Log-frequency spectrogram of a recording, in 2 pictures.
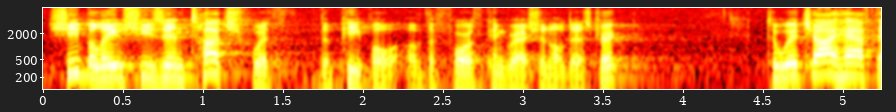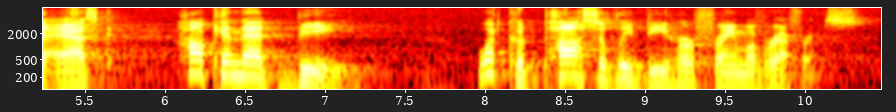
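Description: A middle-aged man with a bright, slightly high voice delivers a read campaign speech with measured emphasis. His voice rings out through a podium microphone in a large hall with a long echo. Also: big pitch swings. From Wisconsin. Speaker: political candidate. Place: large conference hall, indoors.

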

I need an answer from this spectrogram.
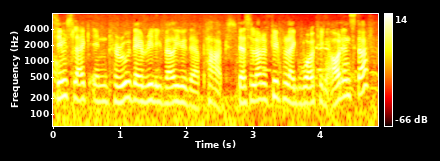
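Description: A man's voice: high voice, brisk. A young man vlogging outdoors in a city, chatty and upbeat, talking to viewers while speaking through a face mask, filmed on a handheld camera. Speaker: travel vlogger. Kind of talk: casual travel vlog. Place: outdoors in a city, streets and parks. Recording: loud city noise behind. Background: traffic and street noise.

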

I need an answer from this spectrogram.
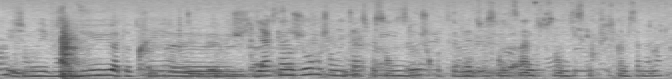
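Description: A woman's voice: mid-range voice, flat delivery, fast talker. Hesitant woman artist, crowd behind. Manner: hesitant, restarting, casual. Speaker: exhibiting artist. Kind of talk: interview. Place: vaulted brick gallery cellar, indoors. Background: crowd chatter.

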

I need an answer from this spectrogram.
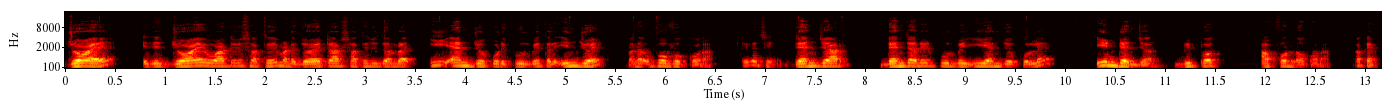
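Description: A man with a slightly high voice and a Bangladeshi Bengali accent teaches an exam-prep grammar lesson. He works through examples one by one. He keeps stopping to ask whether his students follow. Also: moderate pace. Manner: explains step by step, checks in with "ঠিক আছে?" often.

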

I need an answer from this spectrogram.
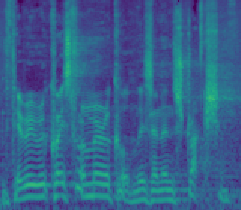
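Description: An older pastor races through a sermon in a large church auditorium with a stage, exhorting the congregation, sometimes shouting and mimicking doubters in a higher voice. The live hall reverb carries soft music and responses from the congregation.

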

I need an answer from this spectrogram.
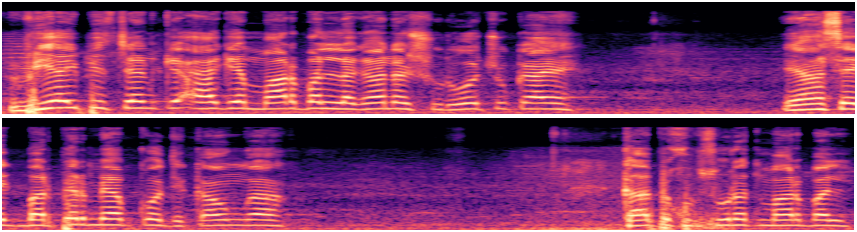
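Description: A man with a high voice narrates a walking tour of a stadium under construction, recorded outdoors on his handheld phone. He keeps up a plain running commentary and repeats his phrases. A faint outdoor ambience runs beneath his voice. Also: level tone, moderate pace, long pauses, a little hiss or hum. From Pakistan. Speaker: vlogger giving a site tour. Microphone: phone camera held by the speaker.

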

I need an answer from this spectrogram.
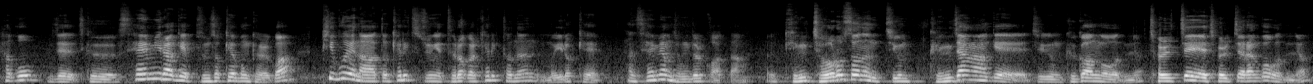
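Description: A man's voice: a little high, brisk, few pauses, slight background noise. A young man who streams games, chatting casually and acting out reactions in quoted bits. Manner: animated, exclaims and acts out quoted reactions. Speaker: game streamer. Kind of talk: casual game chat.

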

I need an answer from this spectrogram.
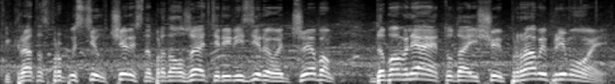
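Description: A man giving excited live commentary on a fight as a commentator. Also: fairly high pitch, a little fast. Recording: loud crowd behind commentary.

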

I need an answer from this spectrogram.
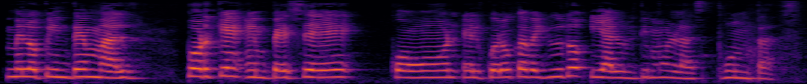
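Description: A young woman chatting casually through a home hair-dye tutorial, hurried and addressing her viewers directly. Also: on the high side, fairly even intonation. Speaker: beauty vlogger. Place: home, improvised spot.

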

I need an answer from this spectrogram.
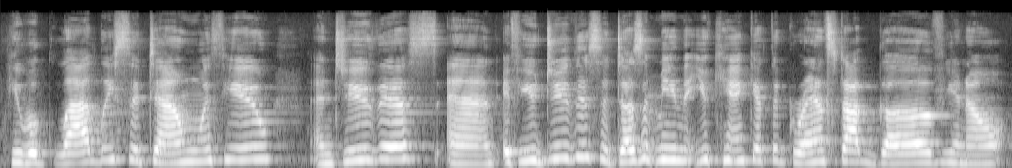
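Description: Female presenter, middle-aged, forceful bright voice, slightly high, conversational how-to delivery at a podium mic. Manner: conversational, explanatory. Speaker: presenter, research office staff. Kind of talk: informal instructional presentation. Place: conference room, at a lectern. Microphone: gooseneck lectern microphone.

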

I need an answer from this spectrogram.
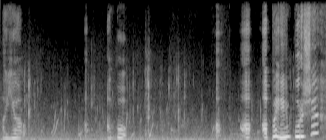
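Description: A woman acting a poor, pleading wife and mother in an emotional radio drama, halting and deferential. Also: very high-pitched, expressive, noisy background. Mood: anxious, pleading. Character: anguished poor fisherman's wife, newly widowed mother.

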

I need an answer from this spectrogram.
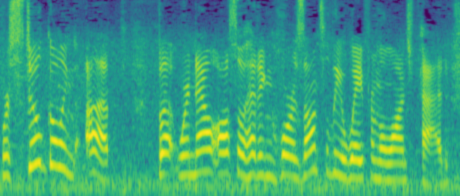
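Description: A woman with a fairly high voice hosts a live launch webcast, explaining as she commentates. There is clear noise behind her. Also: expressive, fairly quick, poor audio.

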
